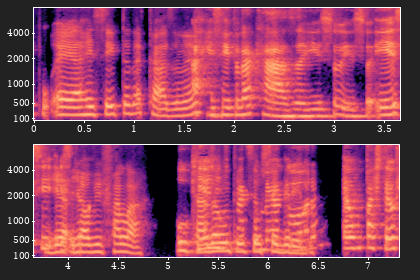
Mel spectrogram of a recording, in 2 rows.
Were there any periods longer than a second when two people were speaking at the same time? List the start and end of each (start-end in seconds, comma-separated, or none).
5.2-6.5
